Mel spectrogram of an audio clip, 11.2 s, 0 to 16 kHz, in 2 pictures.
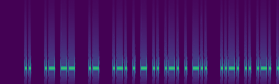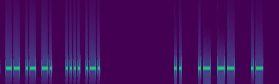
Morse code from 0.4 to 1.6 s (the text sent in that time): I AM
